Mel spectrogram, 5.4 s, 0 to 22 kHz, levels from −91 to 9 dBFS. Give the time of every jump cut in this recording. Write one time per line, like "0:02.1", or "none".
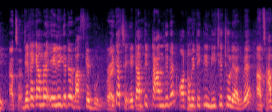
none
